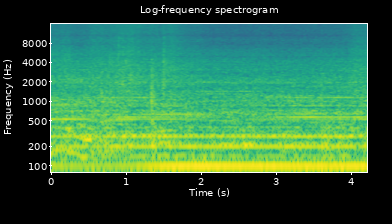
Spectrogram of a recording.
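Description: Steady low mechanical hum of room machinery, holding one pitch throughout, with a faint click about a second and a half in.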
